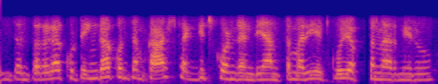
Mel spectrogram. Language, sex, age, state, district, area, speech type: Telugu, female, 30-45, Andhra Pradesh, Chittoor, rural, conversation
